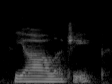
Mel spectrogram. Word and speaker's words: theology: The stress in theology, it falls on the ah syllable, theology.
